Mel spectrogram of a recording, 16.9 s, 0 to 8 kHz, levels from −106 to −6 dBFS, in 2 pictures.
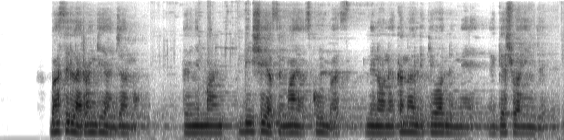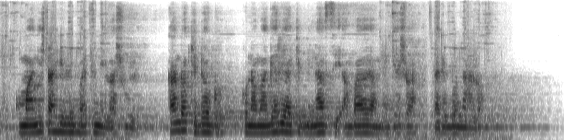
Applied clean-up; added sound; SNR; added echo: neural separator model SepFormer DNS4.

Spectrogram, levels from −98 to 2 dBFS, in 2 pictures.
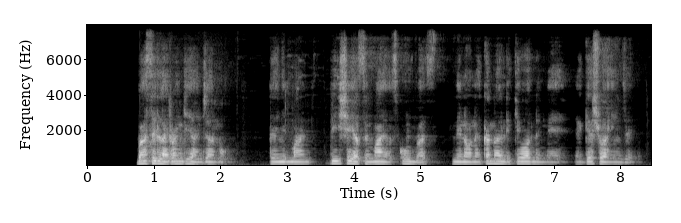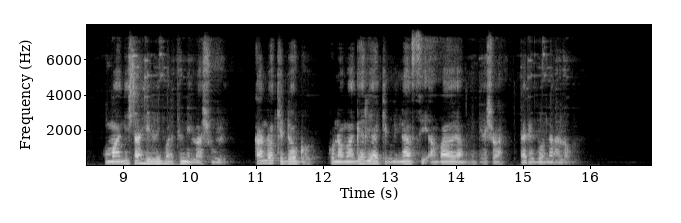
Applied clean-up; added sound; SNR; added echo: neural mask model DeepFilterNet 3.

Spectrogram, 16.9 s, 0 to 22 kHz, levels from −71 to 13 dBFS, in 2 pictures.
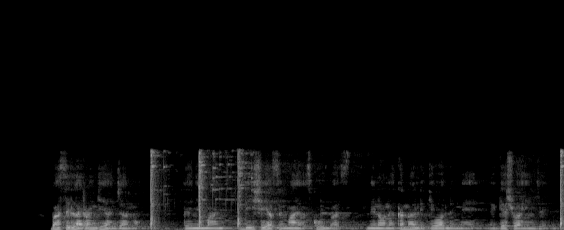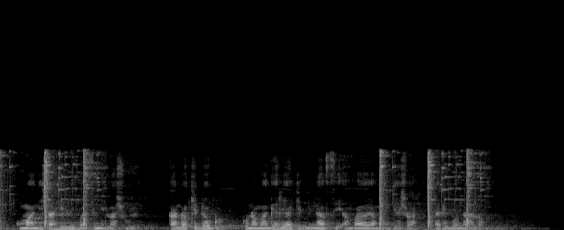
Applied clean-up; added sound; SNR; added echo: none; Glass; 5 dB; reverberation time 1.6 s.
